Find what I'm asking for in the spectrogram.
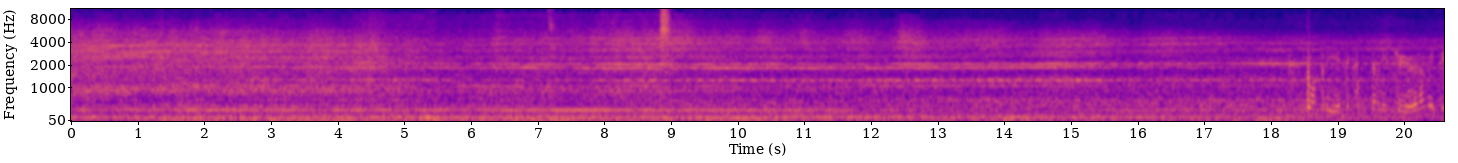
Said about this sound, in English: The Jetstar 320 here coming past us on Charlie in front of Shep's Mound.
